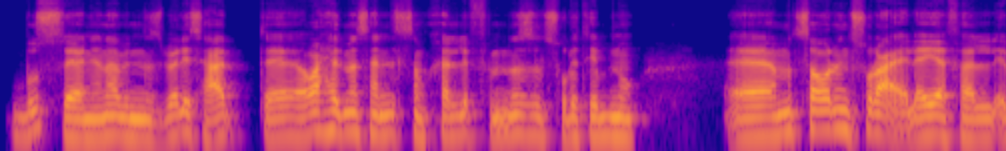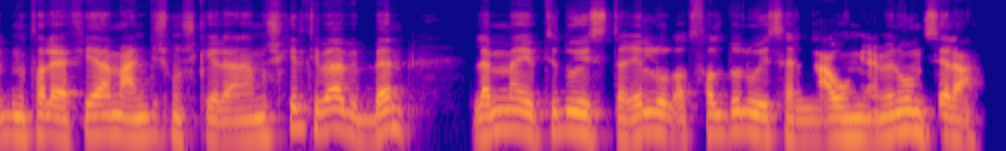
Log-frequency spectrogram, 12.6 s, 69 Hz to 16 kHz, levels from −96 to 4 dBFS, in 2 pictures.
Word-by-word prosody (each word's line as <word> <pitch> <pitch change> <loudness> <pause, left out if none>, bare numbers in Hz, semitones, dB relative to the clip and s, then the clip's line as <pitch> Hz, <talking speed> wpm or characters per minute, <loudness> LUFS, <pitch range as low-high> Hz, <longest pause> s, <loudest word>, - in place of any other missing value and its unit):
بُصّ 135 +5 -4
يعني 115 -1 +2
أنا 125 +2 0
بالنسبة 115 0 -2
لي 140 - -1
ساعات 130 -1 +1
واحد 120 +6 +2
مثلًا 140 -2 -1
لسّه 130 -2 -6
مخلّف، 120 +3 -6
منزّل 125 -2 -4
صورة 120 -1 -6
ابنه، 120 -1 -2 0.5
آآ 120 +1 +3
متصورين 150 +4 +2
صورة 140 0 +4
عائلية 125 0 +4
فالابن 120 0 -3
طالع 125 -2 +3
فيها 130 +3 +1
ما 130 - +3
عنديش 120 +2 0
مشكلة، 110 -2 -4
أنا 110 +1 -2
مشكلتي 145 +8 -5
بقى 160 +1 +4
بتبان 135 +6 0 0.4
لمّا 150 +5 +1
يبتدوا 140 +2 0
يستغلّوا 130 +1 0
الأطفال 130 +1 -3
دُول 145 +1 -1
ويسلّعوهم، 115 -2 +1
يعملوهم 135 +6 0
سلعة. 140 - +1
125 Hz, 165 wpm, -26 LUFS, 115-140 Hz, 0.5 s, صورة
